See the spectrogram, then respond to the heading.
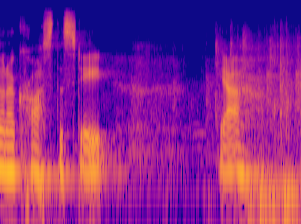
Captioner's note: applause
